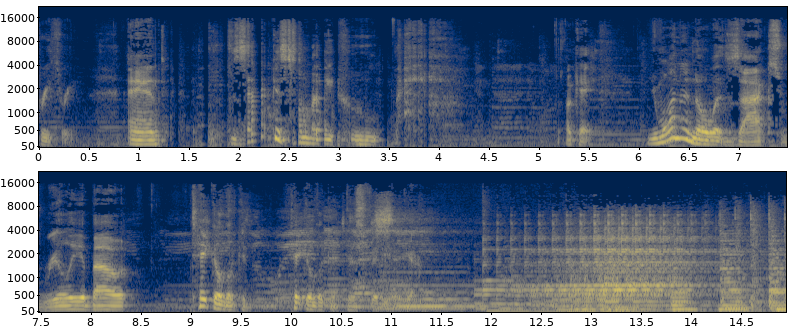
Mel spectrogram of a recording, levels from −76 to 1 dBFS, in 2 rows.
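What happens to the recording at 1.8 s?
At 1.8 s the sound is inside a stretch of repeated packet loss (robotic sound), from 1.14 to 3.91 s. Dozens of short dropouts, the longest 83 ms, are patched by stretching the last sound. About a third is filled this way, giving choppy audio with pieces missing.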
